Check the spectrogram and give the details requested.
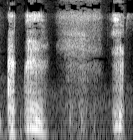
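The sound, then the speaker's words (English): A man clears his throat in a few rough, voiced bursts: two quick grunts close together, a brief pause, then one more harsh rasp, fairly loud with no talking. “Just let me clear my throat real quick.”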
